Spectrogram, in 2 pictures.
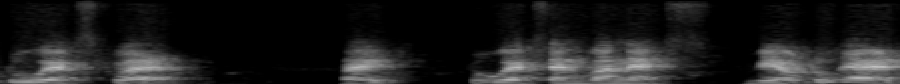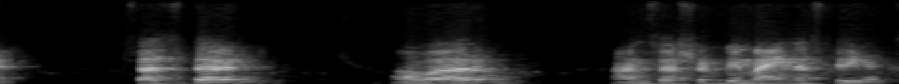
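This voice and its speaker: An Indian man teaches a live online maths class, switching between English and Hindi and asking students to respond in the chat. His voice sits a little high. The sound is echoey and thin, like a phone line. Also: a little hiss or hum. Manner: code-switching, checks in with students often.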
